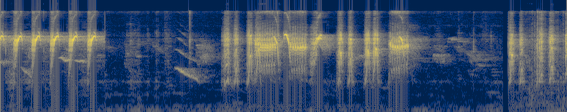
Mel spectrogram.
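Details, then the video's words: Plain-throated sunbird seeking a rival, used to train other birds: a few evenly spaced shrill chips, then a jumbled stretch of buzzy high notes and a short downslurred whistle, ending with quick ticks. "kolibri kelapa | wiceh | manggar | korlap gacor mencari lawan buat pancingan / masteran burung bahan"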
